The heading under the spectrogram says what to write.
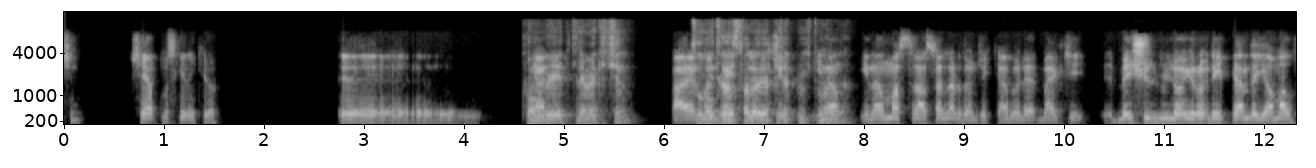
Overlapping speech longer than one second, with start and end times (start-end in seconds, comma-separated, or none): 6.2-7.9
